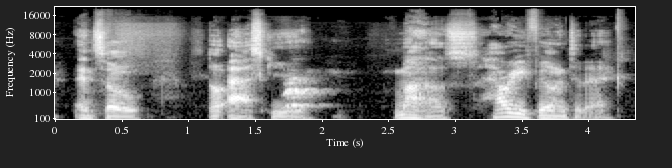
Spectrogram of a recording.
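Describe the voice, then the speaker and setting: In a very clean recording with a silent background, a man with a very deep, low pitch talks at a moderate pace with ordinary pitch variation. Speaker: reality TV cast member and course co-host. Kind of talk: instructional casual chat. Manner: even, little pitch variation; louder when excited.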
